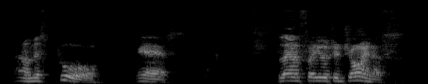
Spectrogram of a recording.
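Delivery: fake, icky, villainous put-on German accent. Retelling a shoot, the speaker imitates the director welcoming someone: German accent. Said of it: "That German accent".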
